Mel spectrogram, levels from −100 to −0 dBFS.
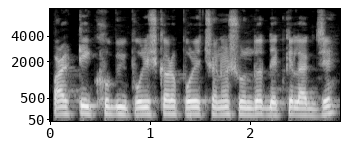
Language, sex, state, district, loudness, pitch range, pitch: Bengali, male, West Bengal, Dakshin Dinajpur, -14 LUFS, 140-150 Hz, 145 Hz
